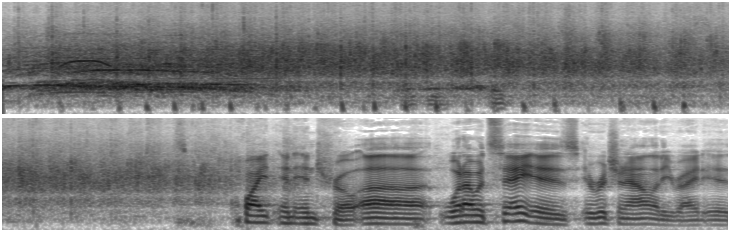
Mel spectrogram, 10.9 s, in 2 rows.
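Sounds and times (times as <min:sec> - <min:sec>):
audience applause: 0:00.0 - 0:07.6
speech: 0:07.3 - 0:10.8.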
